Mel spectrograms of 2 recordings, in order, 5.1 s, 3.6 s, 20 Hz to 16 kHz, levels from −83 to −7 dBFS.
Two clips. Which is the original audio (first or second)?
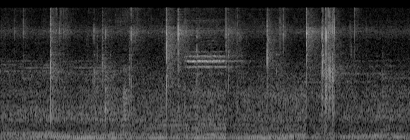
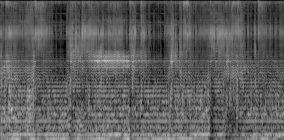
first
